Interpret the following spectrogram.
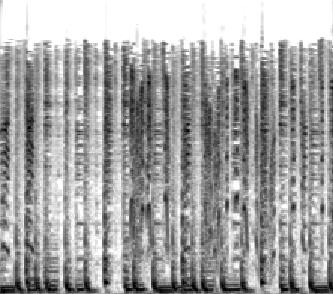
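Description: Remixed dance track with a steady beat and heavy bass, cut with DJ turntable scratching.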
